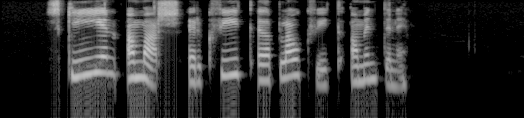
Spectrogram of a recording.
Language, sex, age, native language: Icelandic, female, 18-19, Icelandic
